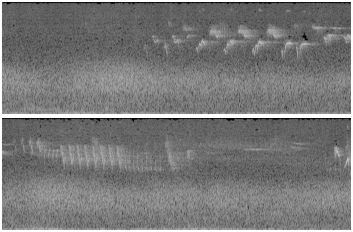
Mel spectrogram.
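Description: Songbirds chirping over a soft, steady outdoor background hiss: a run of short high chirps that sweep downward, then a fast rattling trill about halfway through, and more chirps near the end.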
